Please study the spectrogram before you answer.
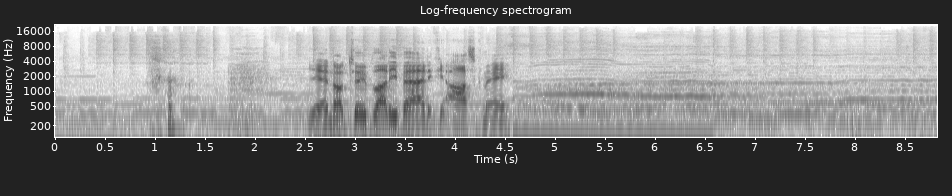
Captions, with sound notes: *Chuckles* Yeah not too bloody bad if you ask me...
